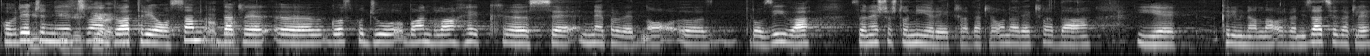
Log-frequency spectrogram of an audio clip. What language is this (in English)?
Croatian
